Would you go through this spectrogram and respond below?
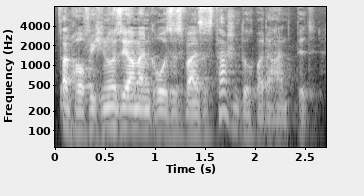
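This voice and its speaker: An actor playing a strict, irritable bank manager in a radio play, curt, officious and sarcastic. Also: male voice, low-pitched, fast talker, close to an everyday voice. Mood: dry, sarcastic. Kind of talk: German radio play acting.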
